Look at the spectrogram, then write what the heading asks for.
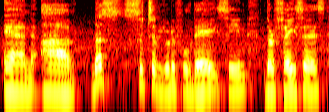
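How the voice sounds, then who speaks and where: A man whose first language is Spanish speaks in an earnest, conversational way. He pauses often and restarts his sentences. His voice sits at a middle pitch, and faint noise hangs behind it in the studio. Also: darkish tone. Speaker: filmmaker and workshop teacher. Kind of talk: conversational interview answers.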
